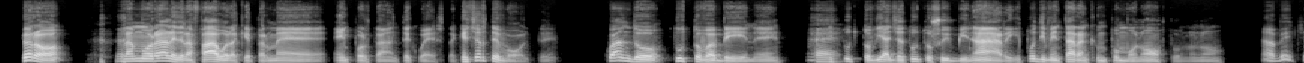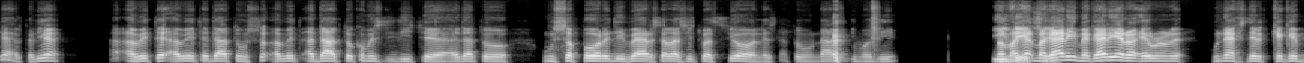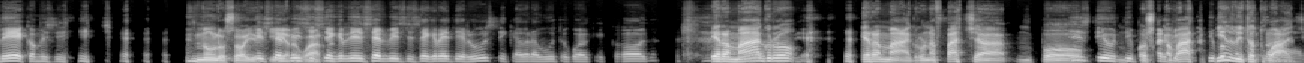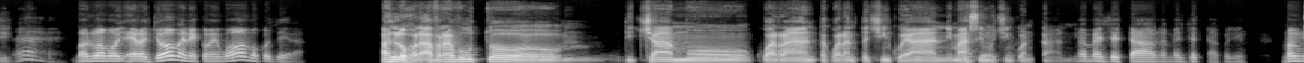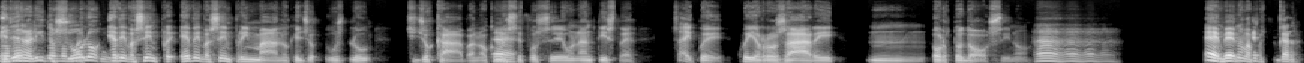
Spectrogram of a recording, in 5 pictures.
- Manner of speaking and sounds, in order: chuckle; laughing while speaking: "come si dice"; chuckle; "era" said as "eru"; laughing while speaking: "dice"; laughing while speaking: "Non"; chuckle; laughing while speaking: "Allora"; "insomma" said as "nzma"; unintelligible speech
- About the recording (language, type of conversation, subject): Italian, podcast, Raccontami di una volta in cui ti sei perso durante un viaggio: com’è andata?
